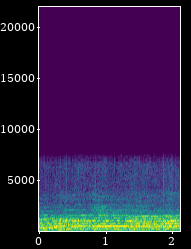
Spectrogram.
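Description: A large mass choir of many amateur voices singing a chorale together, holding long sustained notes, with the sound carried in the long reverberation of a big church.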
